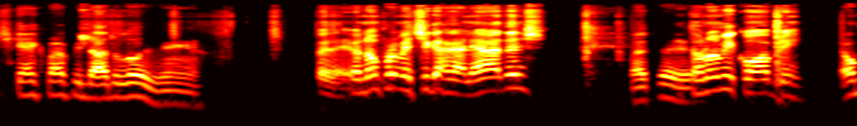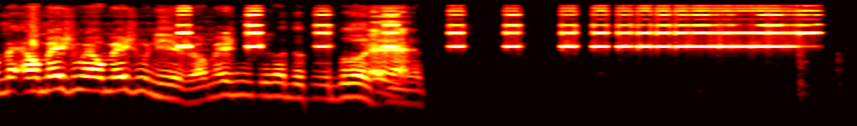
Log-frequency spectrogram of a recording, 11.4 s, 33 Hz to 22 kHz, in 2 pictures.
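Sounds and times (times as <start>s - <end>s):
speech: 0.0s - 8.6s
car alarm chirping in short electronic beeps: 6.8s - 11.3s.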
